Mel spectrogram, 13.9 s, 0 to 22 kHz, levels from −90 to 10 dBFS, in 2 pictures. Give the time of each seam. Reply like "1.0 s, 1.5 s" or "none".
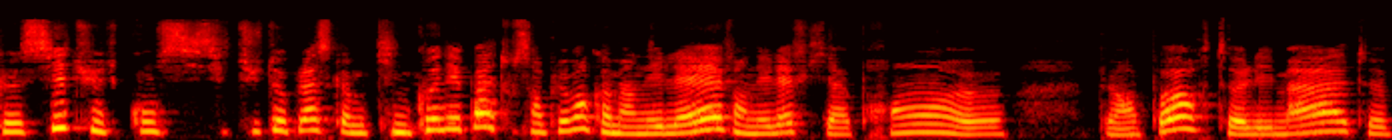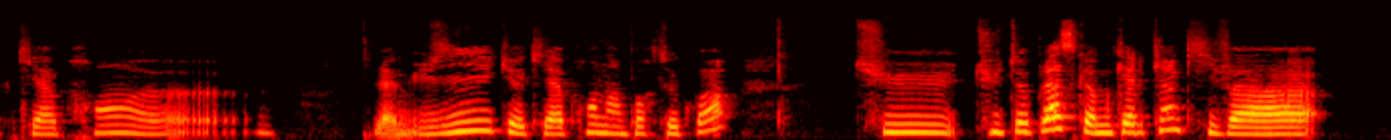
1.8 s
